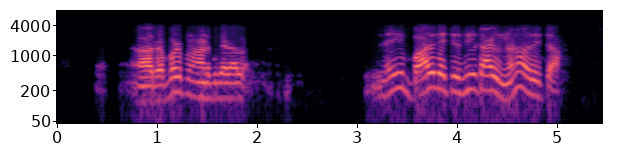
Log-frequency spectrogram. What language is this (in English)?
Dogri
